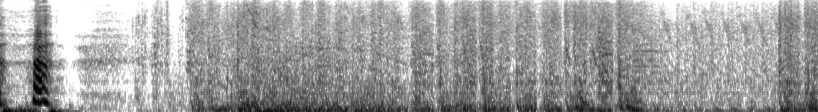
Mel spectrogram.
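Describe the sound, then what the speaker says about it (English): Rapid gunfire in a competitive shooter tournament match, a sharp burst at the start followed by a dense, continuous rattle of distant shots and rumbling impacts, steady and moderately loud. "A lot of shots being fired towards the A side."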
